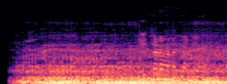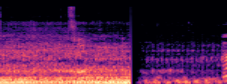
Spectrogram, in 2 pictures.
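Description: Vehicle engine and road noise rumbling steadily, with brief speech about two seconds in. The rumble cuts off suddenly near the end and is replaced by a much quieter one.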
